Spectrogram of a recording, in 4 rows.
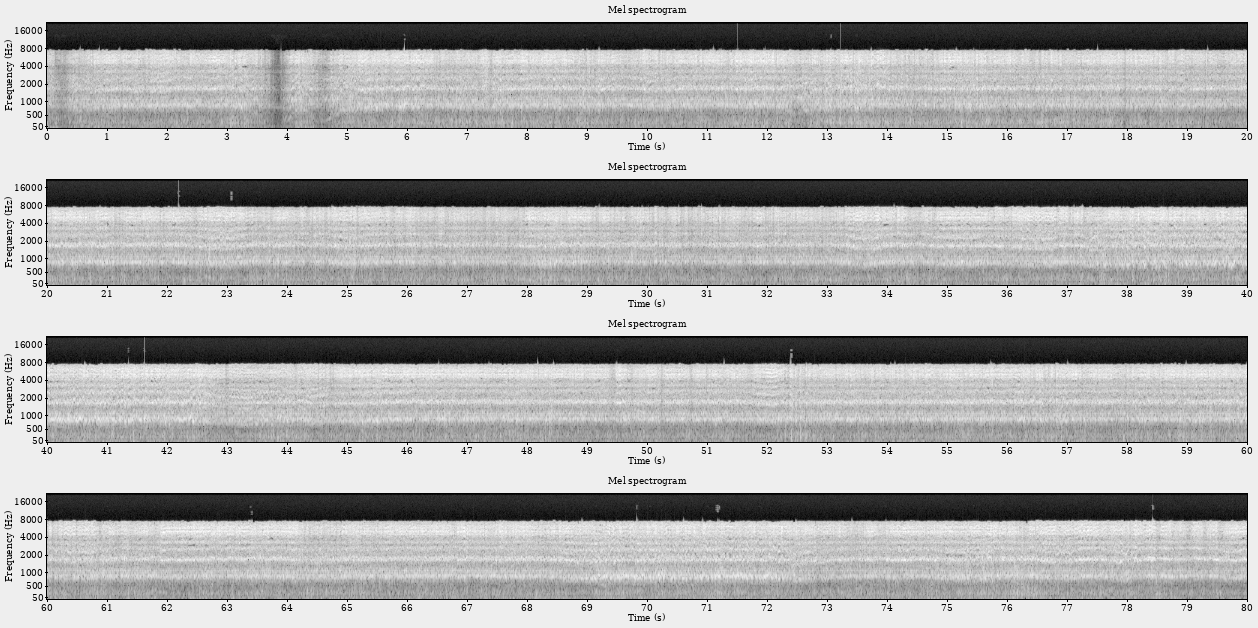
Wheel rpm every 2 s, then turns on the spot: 150, 180, 120, 220, 230, 230, 210, 220, 230, 230, 230, 220, 230, 230, 230, 230, 230, 220, 210, 190, 200, 190, 210, 230, 230, 230, 230, 230, 230, 230, 220, 230, 230, 240, 210, 200, 210, 220, 220, 220.
none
